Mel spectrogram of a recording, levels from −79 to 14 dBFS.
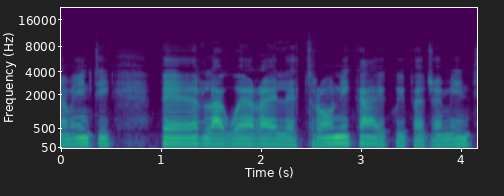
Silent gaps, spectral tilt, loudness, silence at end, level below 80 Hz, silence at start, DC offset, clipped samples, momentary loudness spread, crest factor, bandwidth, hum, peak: none; -7.5 dB/octave; -27 LUFS; 0 s; -64 dBFS; 0 s; under 0.1%; under 0.1%; 10 LU; 16 dB; 9.2 kHz; none; -10 dBFS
